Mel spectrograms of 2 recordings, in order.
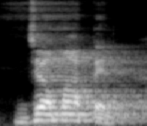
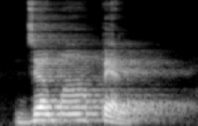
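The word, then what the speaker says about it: je m'appelle: सैल्यू, जमापेल, हमेशा फ्रेंच में याद रखना एक साथ वर्ड को रीड करते हैं, जमापेल, जमापेल, ओके।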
